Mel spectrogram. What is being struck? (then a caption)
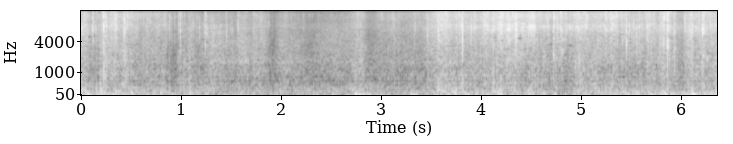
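Cloth sachet filled with soft stuffing. Fingertips and nails scratch and squeeze a small, soft, filled green patterned cloth scent pillow held in both hands close to the mic. The result is a dense, bright, crackly rustling with quick scratchy bursts, softening briefly in the middle before growing louder and busier again.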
